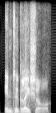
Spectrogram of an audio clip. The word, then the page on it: Interglacial: British English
